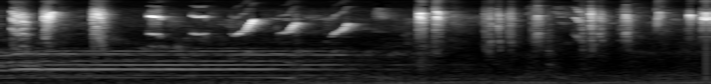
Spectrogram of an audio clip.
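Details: Konin singing fiercely: harsh high chirps, then a series of thin, falling whistled slurs, then rapid buzzy chirps. A faint low drone is present.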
